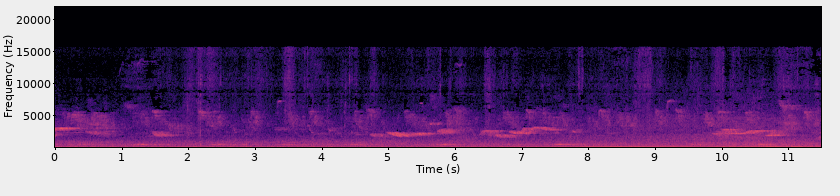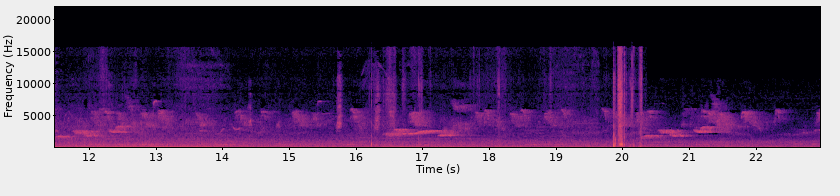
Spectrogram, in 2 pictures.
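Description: Small birds chirping in short repeated phrases over outdoor background noise. A low rumble swells in the middle, and a single sharp click comes near the end.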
